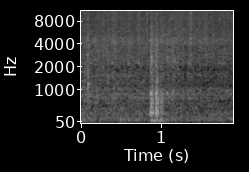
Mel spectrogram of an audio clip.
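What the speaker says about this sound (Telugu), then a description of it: "అది వేసిన తర్వాత కొంచెం అల్లం వెల్లుల్లి పేస్ట్ వేసాను." Ginger garlic paste frying and sizzling as it is stirred into a dark curry in a pan, a brief close-up crackle with a short louder stir near the middle and a steady hiss around it.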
